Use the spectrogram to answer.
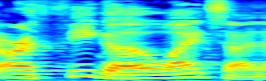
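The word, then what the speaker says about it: Arcega-Whiteside: pregame show he looked pretty pretty good JJ Aarthi go light side that's how he pronounces it JJ I think a white side going to the Eagles Evan Levine with the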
